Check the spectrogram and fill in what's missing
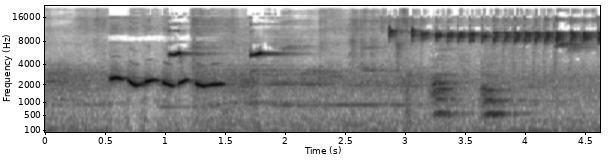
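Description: A sunbird gives a quick wavering whistled phrase and thin high notes, then a long, very high, piercing trill with sharp chips underneath.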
